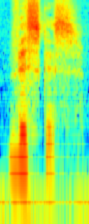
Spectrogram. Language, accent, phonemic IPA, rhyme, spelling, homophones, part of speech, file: English, US, /ˈvɪs.kəs/, -ɪskəs, viscous, viscus, adjective, En-us-viscous.ogg
- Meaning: 1. Having a thick, sticky consistency between solid and liquid (that is, a high viscosity) 2. Of or pertaining to viscosity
